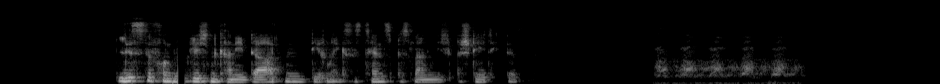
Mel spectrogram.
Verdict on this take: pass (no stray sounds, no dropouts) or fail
fail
